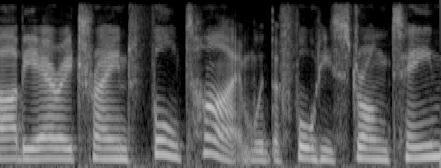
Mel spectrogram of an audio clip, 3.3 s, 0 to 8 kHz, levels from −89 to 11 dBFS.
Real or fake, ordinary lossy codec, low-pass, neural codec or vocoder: fake; Opus, 64 kbps; 7.2 kHz; codec, 16 kHz, 16 kbps, FunCodec, trained on Chinese and English, 50 frames a second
